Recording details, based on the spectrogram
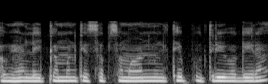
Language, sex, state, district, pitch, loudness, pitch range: Chhattisgarhi, male, Chhattisgarh, Rajnandgaon, 165 Hz, -14 LUFS, 155-170 Hz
